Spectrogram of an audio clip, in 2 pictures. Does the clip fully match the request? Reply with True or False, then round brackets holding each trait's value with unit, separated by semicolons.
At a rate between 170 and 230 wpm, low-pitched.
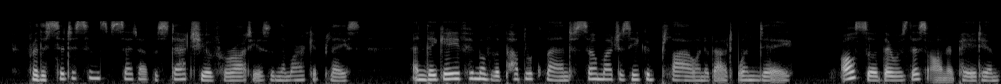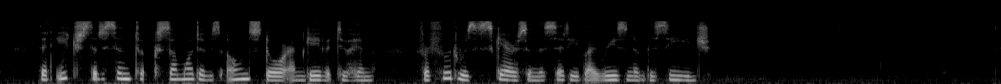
False (190 wpm; 205 Hz)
